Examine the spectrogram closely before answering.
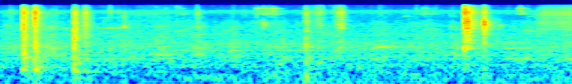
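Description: A few light clicks, then about four seconds in one sharp metal clank with a short ring: a large aluminium pot holding a wire stand being set down on the stove.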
